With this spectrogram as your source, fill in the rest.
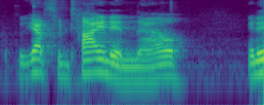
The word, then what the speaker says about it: Tynion: But I listened to an interview where he said how to pronounce his name. So it's Tynion.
